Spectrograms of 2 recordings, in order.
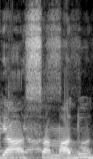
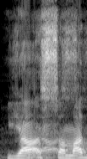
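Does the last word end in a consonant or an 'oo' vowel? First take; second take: oo vowel; consonant. First: The last word ends with an added 'oo' vowel. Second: The last word ends on the consonant d. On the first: "दाल के ऊपर पेश" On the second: "या समद भी पढ़ सकते हैं"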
